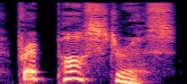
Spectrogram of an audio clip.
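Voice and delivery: high-pitched outburst of disbelief; scandalised, high exclamation; mild mock shriek. A narrator's reading. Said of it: "shrieked Fergus".

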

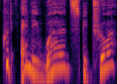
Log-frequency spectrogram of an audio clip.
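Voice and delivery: delighted exclamation, high and drawn out; applauding, high cheer; cheering cry. A narrator's reading. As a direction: cry it out slowly in high-pitched agreement. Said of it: "clapped and cheered and cried".

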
